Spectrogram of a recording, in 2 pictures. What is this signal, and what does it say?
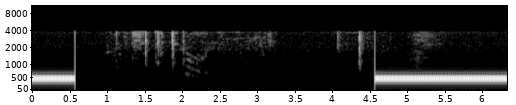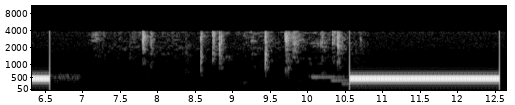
Ringback tone (North America), 440 + 480 Hz.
